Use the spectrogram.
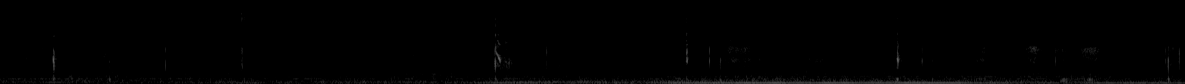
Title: Another case of the hiccups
